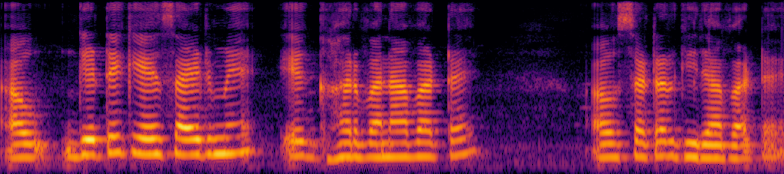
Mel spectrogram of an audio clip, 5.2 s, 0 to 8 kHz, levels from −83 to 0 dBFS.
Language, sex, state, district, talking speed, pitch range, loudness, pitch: Bhojpuri, female, Uttar Pradesh, Ghazipur, 150 wpm, 195-230 Hz, -16 LUFS, 210 Hz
